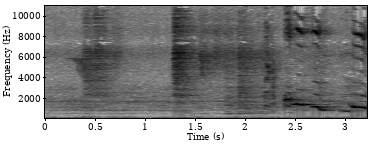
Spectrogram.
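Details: Indian golden oriole, known locally as Haladi Basant, in song: faint high hissing sounds, then a rich fluty whistled phrase of descending slurred notes near the end, over steady low background hum.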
